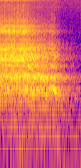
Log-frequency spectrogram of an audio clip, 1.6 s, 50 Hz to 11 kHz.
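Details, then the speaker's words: HP Infinium 500 MHz four-channel oscilloscope, hard drive unplugged to isolate noise: harsh scratchy whirr with uneven rasp fading as it winds down; small cooling fan, not hard drive, is rough-running and needs replacing. "sound is is this little fan there and not the hard drive so we have identified the culprit and hopefully we can find a replacement"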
